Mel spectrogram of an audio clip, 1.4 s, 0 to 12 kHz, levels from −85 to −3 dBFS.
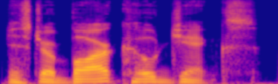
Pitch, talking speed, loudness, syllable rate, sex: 100 Hz, 130 wpm, -19 LUFS, 3.1 syllables/s, male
